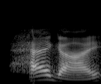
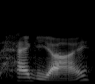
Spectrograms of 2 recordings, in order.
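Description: First: The name is said without an extra 'i' sound. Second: The name is said with an extra 'i' sound. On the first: The speaker calls it right. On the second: The speaker calls it wrong.

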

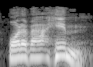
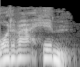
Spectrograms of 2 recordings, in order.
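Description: First: The question sounds indignant and resentful. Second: The question sounds hopeful and warm. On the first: He resents that the other man may get off lightly. "Why should he get away lightly? Why, I've got the difficult job" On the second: He hopes his companion will come along with him. "Is John coming too? I'm going to need him to make this work"

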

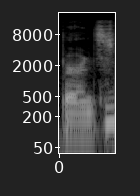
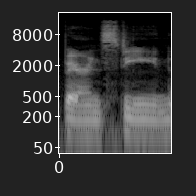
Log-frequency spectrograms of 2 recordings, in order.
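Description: First: The last syllable sounds like 'stain'. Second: The last syllable sounds like 'steen'. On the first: This is the actual version of the name. The speaker calls it right. "and not" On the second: This is the remembered version of the name. The speaker calls it wrong. "I would have sworn it was"

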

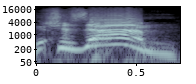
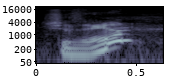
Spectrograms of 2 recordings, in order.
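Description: First: The voice falls at the end. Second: The voice rises at the end.

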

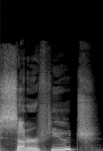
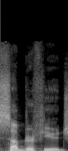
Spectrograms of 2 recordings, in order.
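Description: First: The B sound is silent or skipped. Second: The B sound is clearly pronounced. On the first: "I've always pronounced the B as sort of silent" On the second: "I pronounce the B"

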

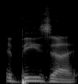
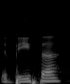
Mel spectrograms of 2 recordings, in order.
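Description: First: The middle consonant is a plain s sound. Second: The middle consonant is a lisped th sound. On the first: The speaker calls it wrong. "spelled like I just said it" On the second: The speaker calls it right. "it's actually pronounced Ibiza"

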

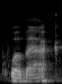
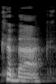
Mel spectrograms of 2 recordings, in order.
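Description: First: It begins with a kw sound. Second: It begins with a plain k sound. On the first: This is how Americans say it. "Americans put the Q in there" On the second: This is how the locals say it. "I think Quebec is how they pronounce"

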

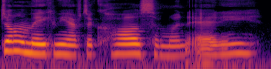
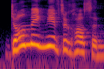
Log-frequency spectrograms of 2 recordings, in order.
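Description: First: It is said in a sleepy, depressed way. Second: It is said in a forceful, alert way.

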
